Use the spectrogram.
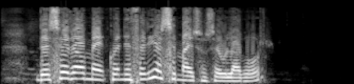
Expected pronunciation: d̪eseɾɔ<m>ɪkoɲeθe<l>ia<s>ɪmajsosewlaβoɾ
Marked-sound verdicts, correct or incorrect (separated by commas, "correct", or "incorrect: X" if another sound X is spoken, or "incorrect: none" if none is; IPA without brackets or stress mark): correct, incorrect: ɾ, correct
